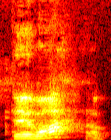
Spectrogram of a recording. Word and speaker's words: Beerwah: Tourists visiting the Australia Zoo in Beerwah. What? Where? B-W-R-W-A-H. What does it say? Spell it again?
